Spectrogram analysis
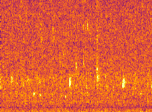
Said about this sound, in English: I'm sitting out in the rain right now, and I'm hoping you can hear how beautiful it sounds.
